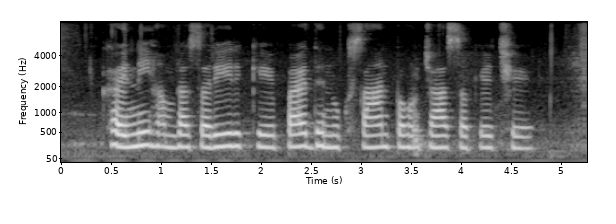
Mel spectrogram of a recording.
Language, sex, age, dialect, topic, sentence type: Maithili, female, 25-30, Eastern / Thethi, agriculture, statement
